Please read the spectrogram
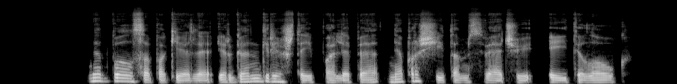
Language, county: Lithuanian, Klaipėda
